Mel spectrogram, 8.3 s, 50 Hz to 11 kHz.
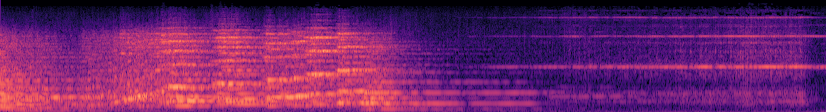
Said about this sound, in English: Britt Reed, well-known playboy and publisher of the Daily Sentinel, gradually awakened to the insistent ringing of the phone beside his bed. He yawned, turned on the light, and noticed it was after 3 a.m. Then he reached for the phone.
